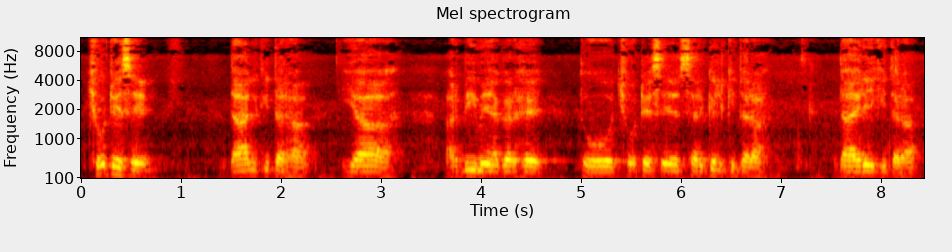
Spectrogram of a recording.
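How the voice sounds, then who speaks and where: A man's voice: mid-range voice, warm tone, low-quality recording. Patient man drilling Arabic letter sounds. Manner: patient, repeats each point with synonyms and drills syllables. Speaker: Quran recitation teacher. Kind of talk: explanatory lesson. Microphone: close mic, shows lip shapes to camera.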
